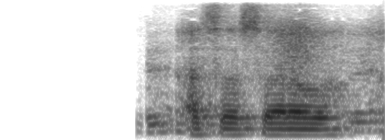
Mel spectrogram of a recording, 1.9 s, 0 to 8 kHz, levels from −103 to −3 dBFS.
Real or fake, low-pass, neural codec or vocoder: real; 7.2 kHz; none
